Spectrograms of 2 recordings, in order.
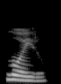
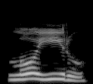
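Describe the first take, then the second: First: Loiro with the i glided into the o; correct pronunciation. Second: Loiro with a full i, lo-i-ro; wrong pronunciation. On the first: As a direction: let the i in loiro fade as a glide. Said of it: "e não". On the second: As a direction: give the i in loiro the same force as the o. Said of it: "com a mesma intensidade da letra O". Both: Shown as a demonstration.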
